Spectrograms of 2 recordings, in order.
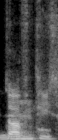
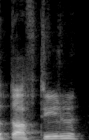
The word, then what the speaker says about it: Tufte: Puis je me rappelle, les Stars l'avaient fait en 2016, quand ils avaient repêché au premier tour Riley Tufte. Je ne sais pas si tu t'en souviens, Marty. – Ouais, Riley Tufte, ouais, je me souviens. – Ben, Tufte, c'est ça, Tufte.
